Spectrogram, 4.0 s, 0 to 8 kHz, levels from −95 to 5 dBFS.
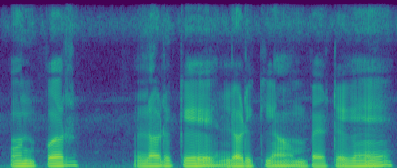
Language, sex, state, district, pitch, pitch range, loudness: Hindi, male, Uttar Pradesh, Saharanpur, 125 Hz, 105-130 Hz, -17 LUFS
